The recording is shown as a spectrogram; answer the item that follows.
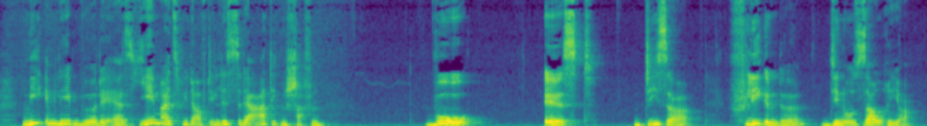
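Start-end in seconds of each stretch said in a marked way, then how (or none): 5.7-12.1 fearsome, menacing tone with words very slow. Narrator reads the hunter demanding an answer from William: terrible, frightening tone. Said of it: "in einem ganz fürchterlichen Ton".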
